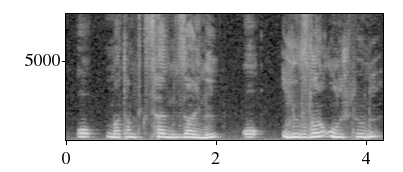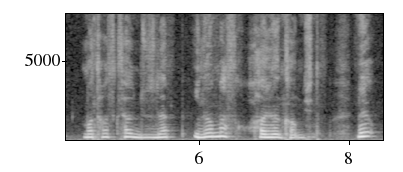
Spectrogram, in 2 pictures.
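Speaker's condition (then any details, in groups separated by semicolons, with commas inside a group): Cerebral palsy; no speech until age 6, school speech difficulty, reading not fluent, practised reading aloud before mirror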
